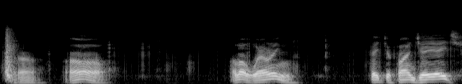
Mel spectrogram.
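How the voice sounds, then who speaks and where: An actor playing an evasive, blustering male killer in a 1950s radio crime drama, with a rough voice. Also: lowish voice, slow pace, heavy background noise. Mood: uneasy. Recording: tinny, narrowband old radio recording.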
